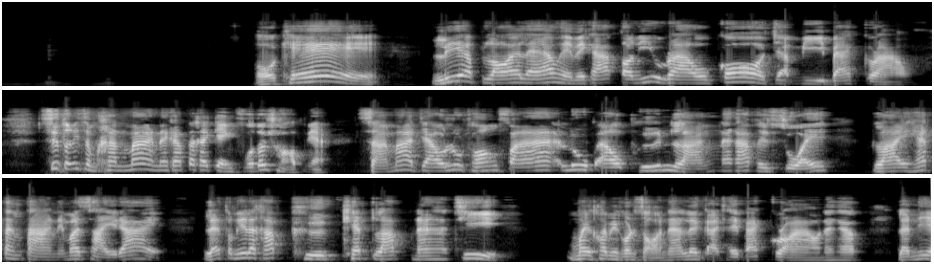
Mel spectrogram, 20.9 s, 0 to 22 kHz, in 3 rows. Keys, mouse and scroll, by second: 2.3 click, 2.8-3.6 scroll down 2, 3.6 middle click, 4.2-4.7 scroll up 1, 4.7 scroll down 1, 4.8 click, 5.0 scroll up 1, 5.3 middle click, 5.6 click, 5.9-6.2 scroll up 1.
